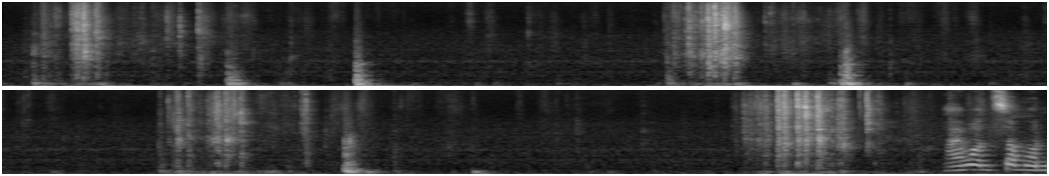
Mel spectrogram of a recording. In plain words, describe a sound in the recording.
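Cards riffle and shuffle in a woman's hands.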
